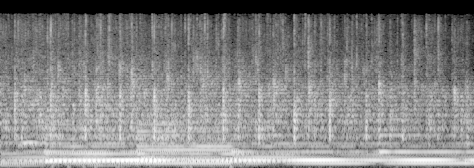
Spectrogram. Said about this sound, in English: Anybody want to let Him change us? Come on, can you clap your hands?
